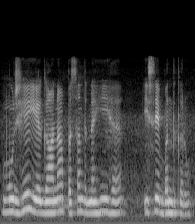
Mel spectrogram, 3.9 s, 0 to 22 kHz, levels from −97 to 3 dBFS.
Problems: constant background noise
